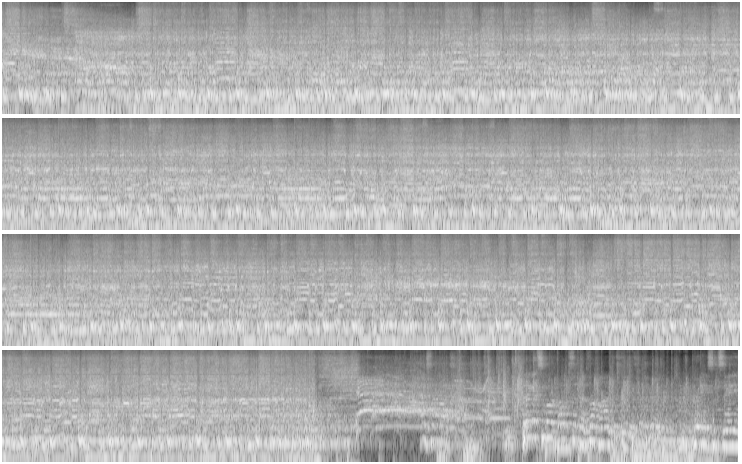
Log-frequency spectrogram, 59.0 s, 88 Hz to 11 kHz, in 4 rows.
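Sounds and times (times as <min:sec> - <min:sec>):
heavy metal band playing live: 0:00.0 - 0:59.0.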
